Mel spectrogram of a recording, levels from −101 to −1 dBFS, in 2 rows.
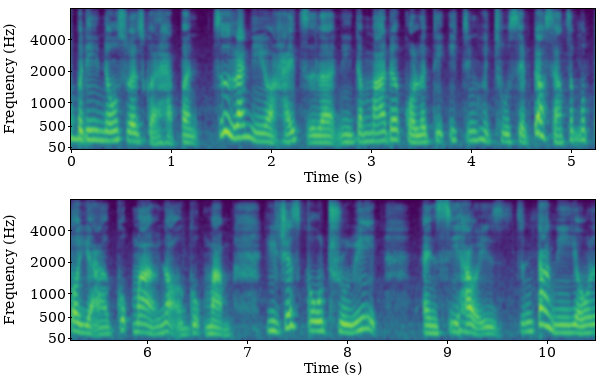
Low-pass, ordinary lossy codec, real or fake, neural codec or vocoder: none; none; real; none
